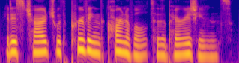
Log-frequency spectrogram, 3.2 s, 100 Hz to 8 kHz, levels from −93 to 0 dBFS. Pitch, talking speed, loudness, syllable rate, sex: 195 Hz, 190 wpm, -18 LUFS, 5.3 syllables/s, female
